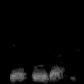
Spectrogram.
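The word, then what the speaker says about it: יהודה: Elder says this is how you say Judah. You have to grab a hold of Judah. Yehuda.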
